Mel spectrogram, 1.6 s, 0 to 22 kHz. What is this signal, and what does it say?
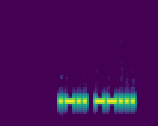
Morse code, heard as a keyed tone, about 39 wpm, 700 Hz. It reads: L 7
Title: Single-Letter Single-Number 40wpm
